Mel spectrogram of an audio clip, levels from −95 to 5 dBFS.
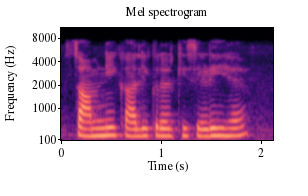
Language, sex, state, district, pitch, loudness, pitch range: Hindi, female, Jharkhand, Deoghar, 215 Hz, -19 LUFS, 210-220 Hz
